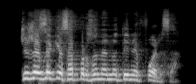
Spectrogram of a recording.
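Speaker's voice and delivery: normal talking voice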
